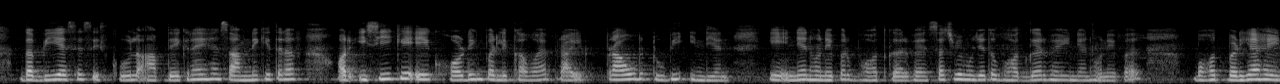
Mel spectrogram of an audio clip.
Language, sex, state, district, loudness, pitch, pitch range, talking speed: Hindi, female, Uttar Pradesh, Hamirpur, -25 LUFS, 210 Hz, 200-230 Hz, 205 wpm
